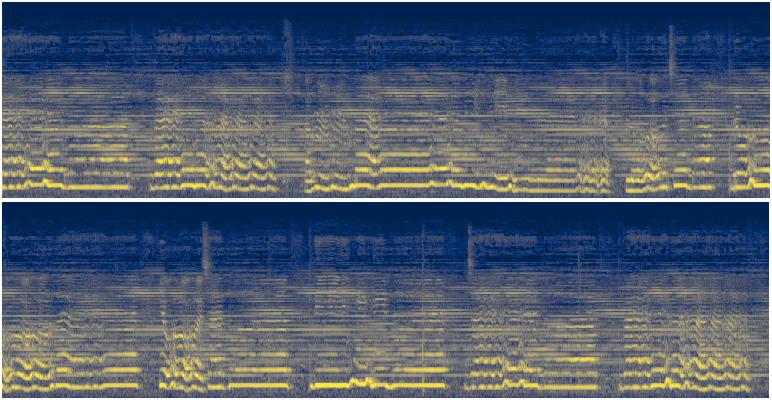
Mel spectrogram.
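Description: A woman singing Carnatic classical vocal music, holding notes and decorating them with wavering, oscillating ornaments (gamakas), with short pauses for breath every few seconds.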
